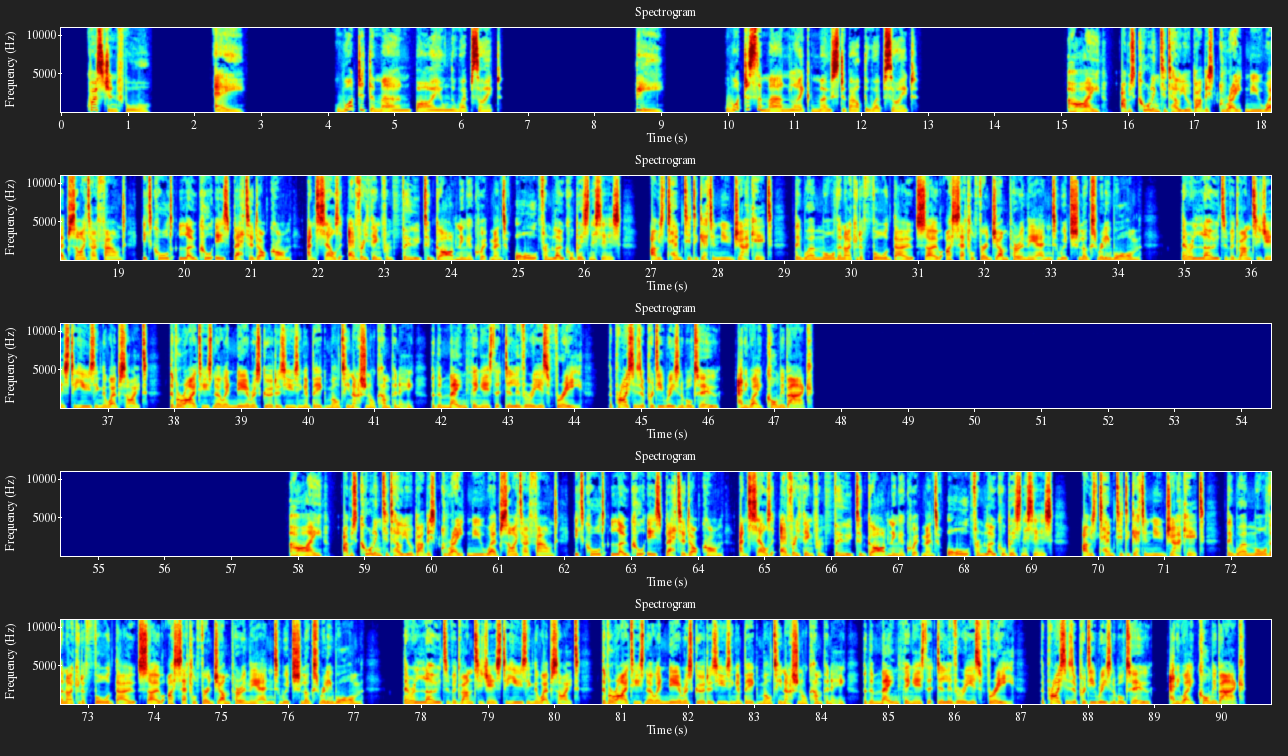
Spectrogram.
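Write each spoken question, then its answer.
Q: What did the man buy on the website?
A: a jumper

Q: What does the man like most about the website?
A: free delivery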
